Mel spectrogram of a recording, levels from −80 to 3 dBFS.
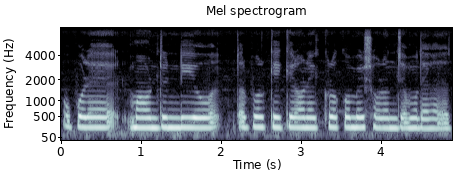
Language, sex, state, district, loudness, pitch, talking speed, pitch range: Bengali, female, Tripura, West Tripura, -12 LUFS, 235 Hz, 110 wpm, 230-235 Hz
